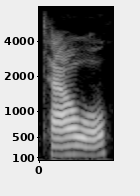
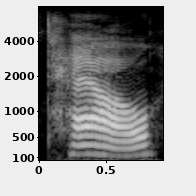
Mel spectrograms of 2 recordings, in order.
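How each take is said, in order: First: The word is said in a Northern accent. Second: The word is said in a Southern accent. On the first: This is the usual way from Michigan. "instead of towel" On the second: This is how the Kentucky grandmother says it. "my grandma says towel"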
